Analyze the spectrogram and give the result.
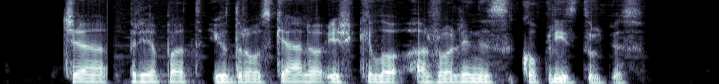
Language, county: Lithuanian, Vilnius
